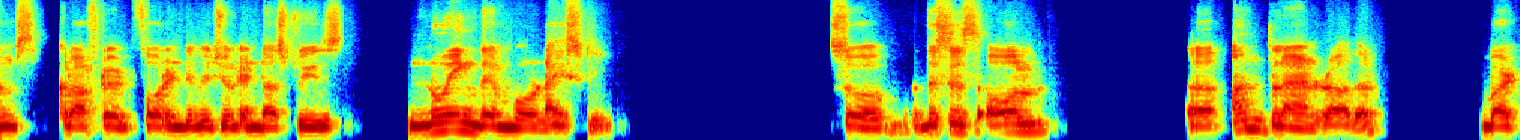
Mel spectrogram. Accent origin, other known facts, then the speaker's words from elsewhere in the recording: India; moved away as an adult; also born or lived in Dubai; now in United States; I'm not born in the United States. I'm from India. I'm born there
